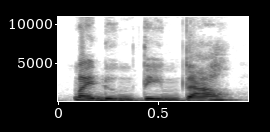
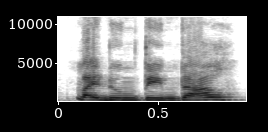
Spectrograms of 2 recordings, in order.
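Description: First: High, loud panicked begging; frightened plea. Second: Much higher and louder shrieked plea; hysterical scream. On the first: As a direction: beg the ghost to leave her alone. (van xin hoảng sợ) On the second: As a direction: shriek it at the peak of terror. (gào thét kinh hãi) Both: A narrator's reading. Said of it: "ôm đầu và la hét".

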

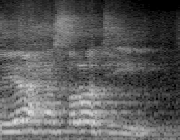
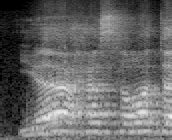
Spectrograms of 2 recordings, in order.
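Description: First: حسرتي ending in a long "ee"; original ya ending. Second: حسرة said as "hasrataa", ending in long "aa"; louder يا حسرة with a long "aa" ending; final alif. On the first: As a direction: finish حسرتي on a clear "tee". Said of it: "الأصل". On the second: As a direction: open the end of حسرة into a held "taa". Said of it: "قلبها ألفا". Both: Shown as a demonstration.

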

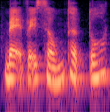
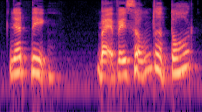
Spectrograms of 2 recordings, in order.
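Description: First: Said in the usual way. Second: "Nhất định, mẹ phải sống thật tốt" cried out much higher and louder; anguished cry. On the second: Acted. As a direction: cry it to his mother as a last plea. (gào lên cao và to "mẹ phải sống thật tốt") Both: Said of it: "Thái Phi lúc này không ngừng gào thét".

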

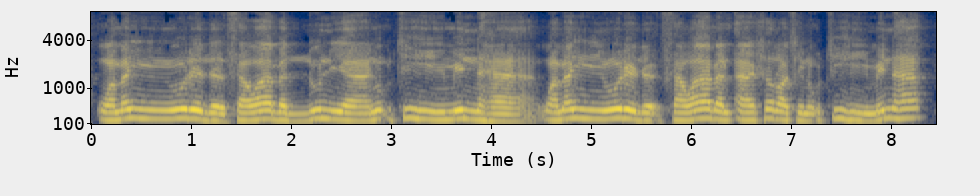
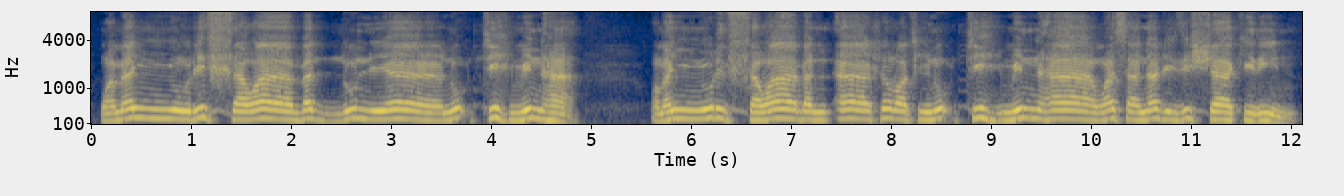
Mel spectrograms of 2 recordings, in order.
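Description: First: Said in the usual way. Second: يرد ثواب merged as "yurith-thawab", نؤته as "nu'tih"; idgham and silent vowel. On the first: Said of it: "قرأ الدوري بإدغام الدال في الثاء". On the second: Shown as a demonstration. Teacher shows al-Duri's reading: يرد ثواب merged, نؤته ending in still h. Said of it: "بإدغام الدال في الثاء وإسكان الهاء من نؤته".

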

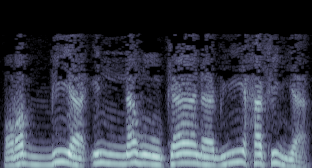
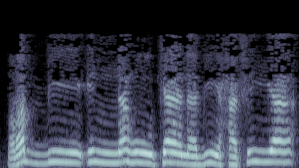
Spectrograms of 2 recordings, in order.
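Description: First: ربي said as "rabbiya" before إنه; slow recitation, ربي as rab-bi-ya; fatha on ya. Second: Said in the usual way. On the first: Shown as a demonstration. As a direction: open the ya of ربي with a short a. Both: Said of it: "قرأ قالون بفتح الياء هكذا".

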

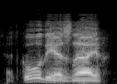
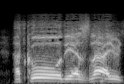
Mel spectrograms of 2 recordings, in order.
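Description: First: Said in the usual way. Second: Higher, louder irritated retort; exasperated repeat. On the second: A narrator's reading. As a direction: flare up at the question. Repeats the answer, flaring up. (раздражённый громкий ответ)

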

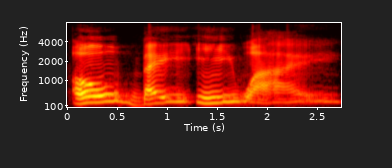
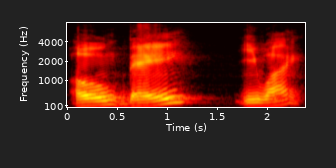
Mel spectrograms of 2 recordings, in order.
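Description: First: Put-on high piping child's voice; little girl voice. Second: Said in the usual way. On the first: Little Southern girl spelling obey for her mama, high and proud. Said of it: "Brittany Lynn would go". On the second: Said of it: "You had to be there".

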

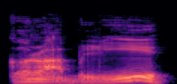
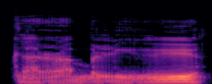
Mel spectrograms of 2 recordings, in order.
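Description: First: Slow, drawn-out puzzled question; amazed. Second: Put-on very slow, low old wolf; musing old wolf, chewing lips. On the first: Acted. Bear cub hears about ships, slowly amazed. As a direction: stretch the word in mild wonder. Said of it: "изумился медвежонок". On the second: Old wolf ponders hedgehog's ships, slow mumbling musing. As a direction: draw the word out low, mulling it. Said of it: "пожевал губами волк".

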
